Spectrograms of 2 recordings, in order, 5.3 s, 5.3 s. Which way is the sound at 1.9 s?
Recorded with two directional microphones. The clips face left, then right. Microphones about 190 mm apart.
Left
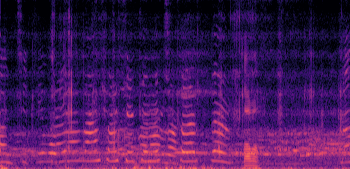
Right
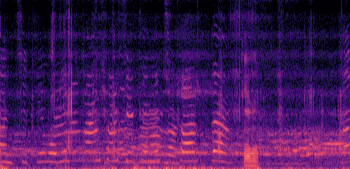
30° left (ahead or behind).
